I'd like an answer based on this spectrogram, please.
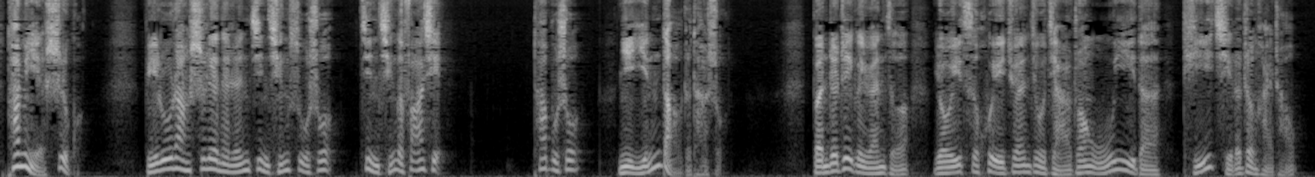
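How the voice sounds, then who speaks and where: A middle-aged man narrating an audiobook in an expressive storyteller's manner, with a husky voice. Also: deep voice.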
